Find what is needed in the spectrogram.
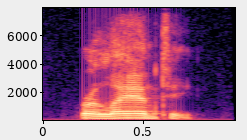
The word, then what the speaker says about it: Berlanti: I think that Bernance, how do you say his name? Bernance, the producer of these Berlanti. – Shows. Berlanti.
